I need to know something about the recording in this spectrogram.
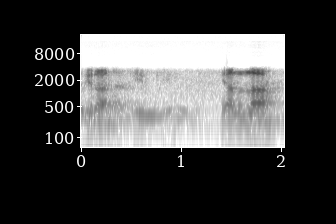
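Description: A man's voice speaking in prayer, with a short held, drawn-out syllable about halfway, cut off above about 4 kHz by the recording.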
